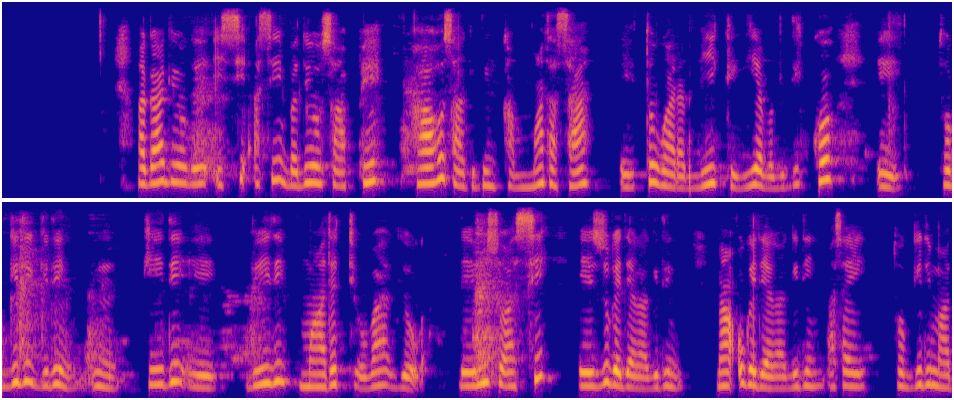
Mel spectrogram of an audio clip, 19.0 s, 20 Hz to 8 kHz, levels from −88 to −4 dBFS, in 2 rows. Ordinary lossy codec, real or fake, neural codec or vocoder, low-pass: MP3, 64 kbps; real; none; 7.2 kHz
